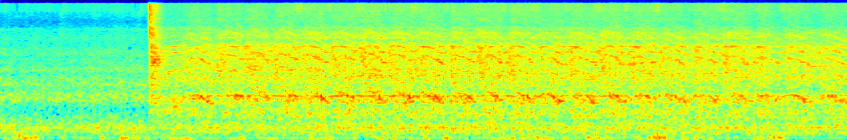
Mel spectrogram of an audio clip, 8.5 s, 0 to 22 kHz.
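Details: Car with a 10 psi supercharger and Holley Super Sniper EFI, distributor not yet locked out, fuel too rich on an earlier try: slow, laboured, even cranking that never catches; the battery is too weak and needs charging.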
